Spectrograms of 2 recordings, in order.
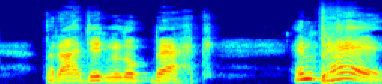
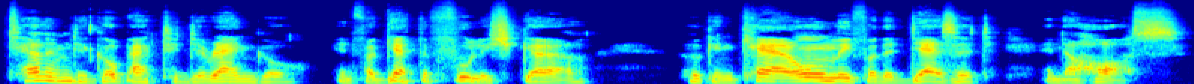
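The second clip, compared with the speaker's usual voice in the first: softer, lower and faraway, as if gazing over the ranges; dreamy; 6 semitones lower, 5 dB quieter than usual. Acted. Daughter dismissing a suitor to her father, soft and dreamy. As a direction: let the words drift off dreamily. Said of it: "Lucy's eyes shaded dreamily".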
